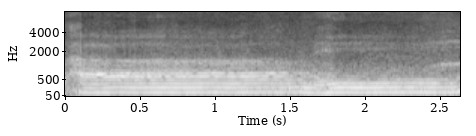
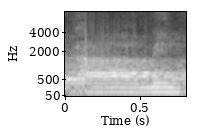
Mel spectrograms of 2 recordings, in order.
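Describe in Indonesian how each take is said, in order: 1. Vokal pertamanya dibaca panjang. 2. Vokal pertamanya dibaca pendek.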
